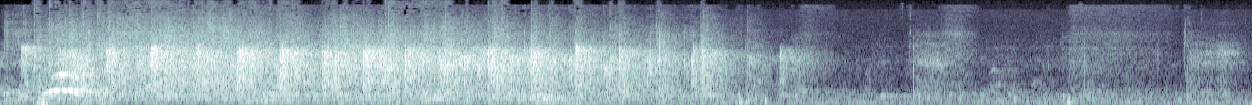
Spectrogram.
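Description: Audience applause for participants who had just tasted something and are sent back to their seats, a dense, steady patter of many hands clapping that stays loud for about six seconds, then thins out into a few scattered claps and fades.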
